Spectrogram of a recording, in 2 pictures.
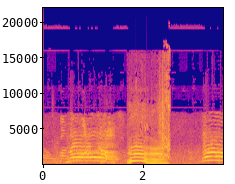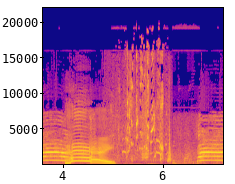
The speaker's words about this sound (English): That's a gay goat right there.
